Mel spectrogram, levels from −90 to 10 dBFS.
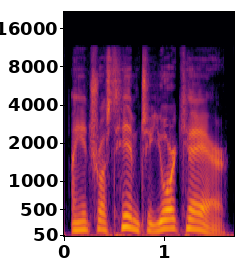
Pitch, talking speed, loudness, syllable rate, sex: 130 Hz, 210 wpm, -16 LUFS, 4.6 syllables/s, male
